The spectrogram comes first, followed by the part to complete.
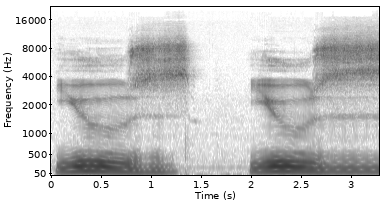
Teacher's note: it's making the Z sound so it is voiced it's a vibration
